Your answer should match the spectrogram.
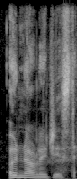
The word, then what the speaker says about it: oenologist: You're a consultant oenologist. Oenologist. Am I saying that correctly? – Yeah, oenologist. Correct.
